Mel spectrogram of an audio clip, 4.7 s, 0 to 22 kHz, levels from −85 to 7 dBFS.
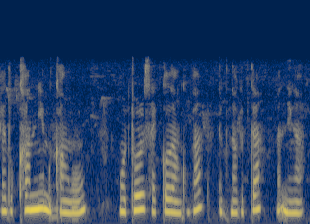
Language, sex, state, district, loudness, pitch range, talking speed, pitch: Garo, female, Meghalaya, South Garo Hills, -13 LUFS, 215-255 Hz, 105 wpm, 230 Hz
